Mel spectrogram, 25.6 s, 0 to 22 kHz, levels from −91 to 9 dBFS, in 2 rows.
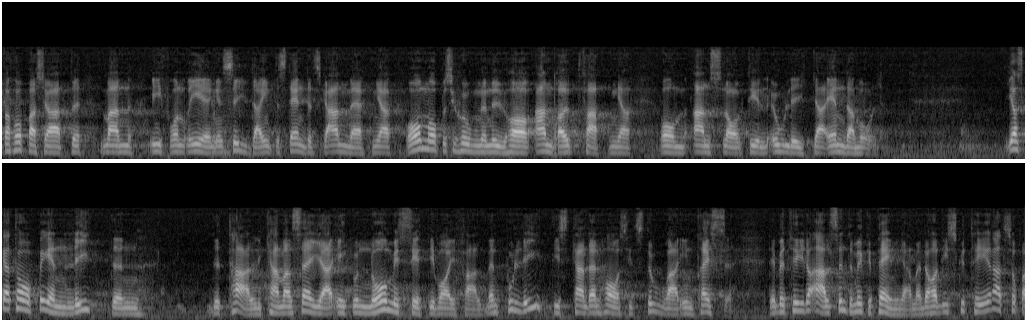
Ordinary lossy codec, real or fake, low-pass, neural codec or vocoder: none; fake; none; codec, 16 kHz, 16 kbps, FunCodec, trained on LibriTTS, 50 frames a second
